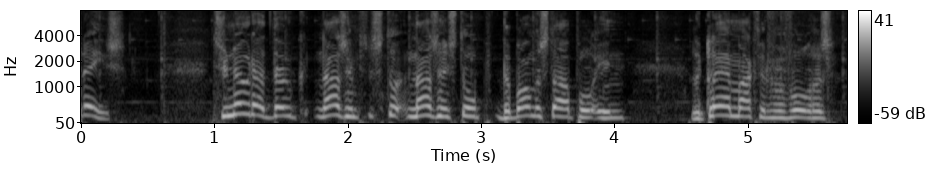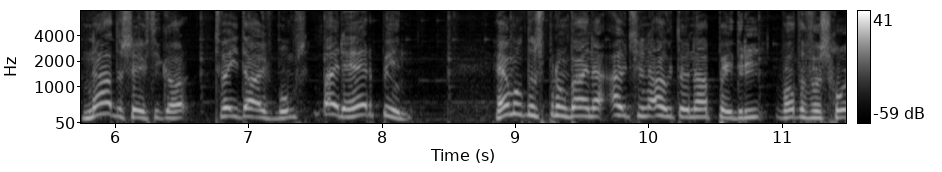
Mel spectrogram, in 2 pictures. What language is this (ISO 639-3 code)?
nld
